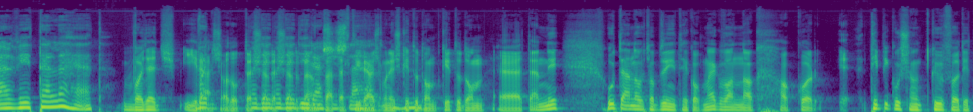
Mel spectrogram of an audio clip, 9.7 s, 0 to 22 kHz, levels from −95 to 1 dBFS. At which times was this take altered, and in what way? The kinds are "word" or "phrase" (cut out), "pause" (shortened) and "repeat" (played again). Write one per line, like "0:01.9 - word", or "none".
0:02.2 - word
0:02.7 - repeat
0:06.5 - word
